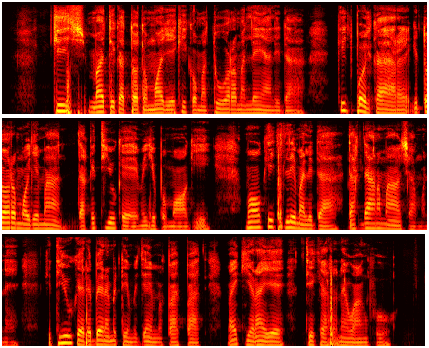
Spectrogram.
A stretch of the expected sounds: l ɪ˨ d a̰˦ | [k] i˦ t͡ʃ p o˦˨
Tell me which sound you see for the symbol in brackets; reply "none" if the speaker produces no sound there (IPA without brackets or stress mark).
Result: k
